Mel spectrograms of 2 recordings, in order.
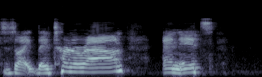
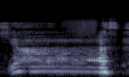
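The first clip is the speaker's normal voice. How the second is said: much softer, drawn-out yes; hushed yes; 4 semitones higher, 11 dB quieter than usual. Acted. Viewer awaiting the kiss, hushed delight. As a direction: savor it under your voice. Imagined reaction to coming kiss.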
